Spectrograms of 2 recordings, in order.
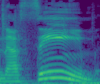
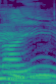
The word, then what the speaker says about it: Naeem: Not at all. Ain't no S in there, bro. Not nowhere near. What? Who is Naseem. not seen? Naeem, nigga. Naeem. You confused me with Nas. Naeem.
